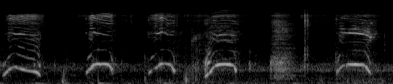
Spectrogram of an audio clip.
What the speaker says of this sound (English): maybe he didn't even hear what he's saying because the dog's barking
